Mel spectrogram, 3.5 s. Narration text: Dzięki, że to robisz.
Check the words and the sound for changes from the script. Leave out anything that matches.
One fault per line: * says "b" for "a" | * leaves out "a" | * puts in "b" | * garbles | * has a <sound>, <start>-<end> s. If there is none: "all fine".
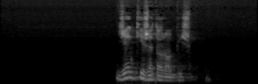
all fine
